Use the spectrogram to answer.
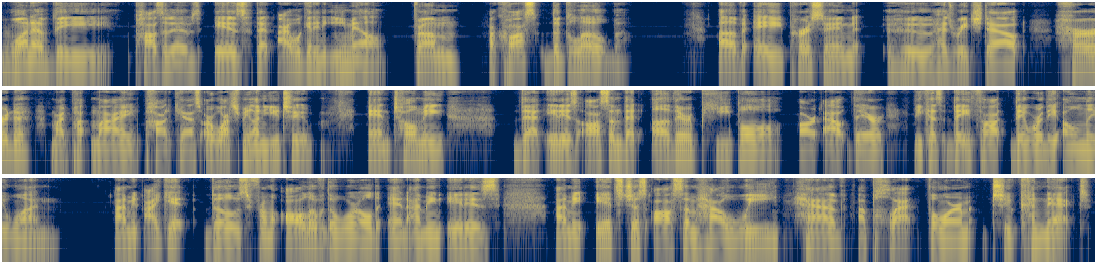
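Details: Stuttering in an adult man who still stutters.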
